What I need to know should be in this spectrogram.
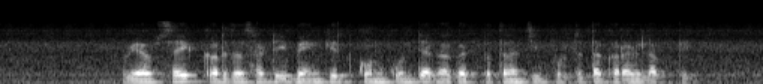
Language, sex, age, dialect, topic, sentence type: Marathi, male, 25-30, Standard Marathi, banking, question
